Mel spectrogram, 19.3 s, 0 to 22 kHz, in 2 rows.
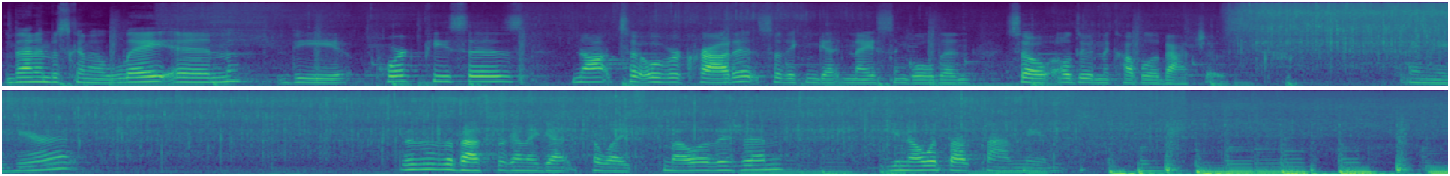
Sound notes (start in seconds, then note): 9.5 meat sizzling; 19.1 upbeat music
